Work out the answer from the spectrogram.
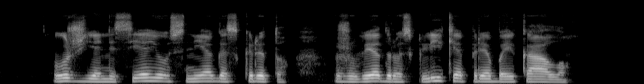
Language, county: Lithuanian, Klaipėda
